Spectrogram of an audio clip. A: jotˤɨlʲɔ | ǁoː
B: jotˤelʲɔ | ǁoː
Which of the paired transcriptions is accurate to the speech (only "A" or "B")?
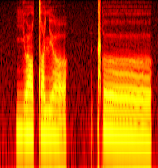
B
